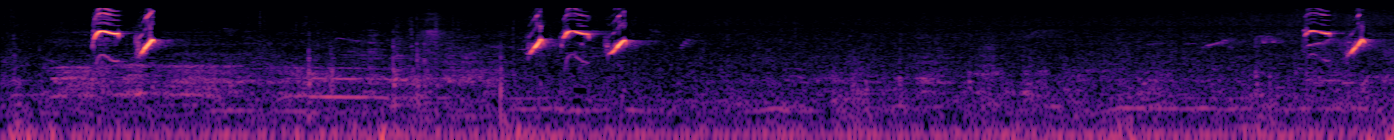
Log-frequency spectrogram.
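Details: Cinereous tit in fighter song meant to make other birds respond: short bursts of two or three sharp, high, V-shaped notes, repeated about every two to three seconds, with quiet gaps between.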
